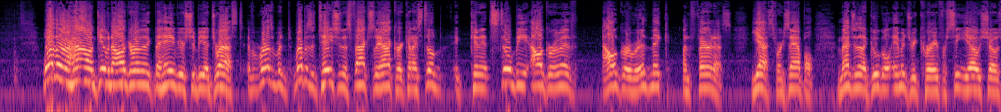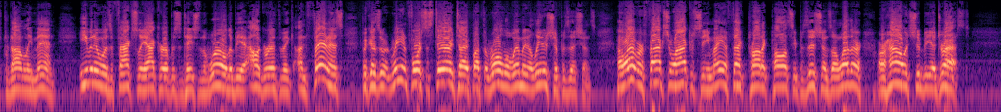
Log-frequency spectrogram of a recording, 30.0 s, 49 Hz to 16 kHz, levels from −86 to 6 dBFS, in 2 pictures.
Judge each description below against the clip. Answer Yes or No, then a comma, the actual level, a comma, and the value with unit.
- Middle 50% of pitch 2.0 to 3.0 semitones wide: No, average, 4.7 semitones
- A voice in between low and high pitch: Yes, medium, 165 Hz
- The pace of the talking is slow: No, average, 175 wpm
